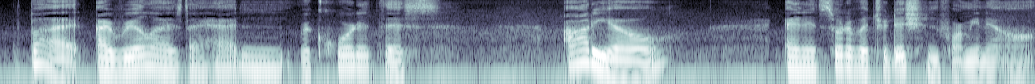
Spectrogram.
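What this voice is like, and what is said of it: Early-morning voice. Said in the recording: “You can probably hear that in my voice. It's early.”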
